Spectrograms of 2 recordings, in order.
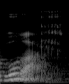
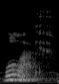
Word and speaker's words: volar: Bastante atenção à pronúncia, porque a letra V tem um leve som de P e o R tem um vibrato. Então vamos falar volar, volar.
